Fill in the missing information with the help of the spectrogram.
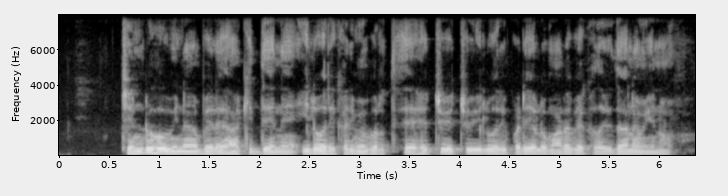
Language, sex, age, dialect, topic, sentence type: Kannada, male, 25-30, Coastal/Dakshin, agriculture, question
